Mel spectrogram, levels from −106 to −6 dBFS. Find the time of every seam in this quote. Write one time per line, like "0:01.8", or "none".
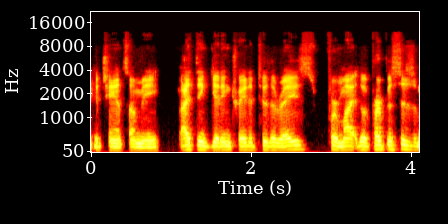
0:01.0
